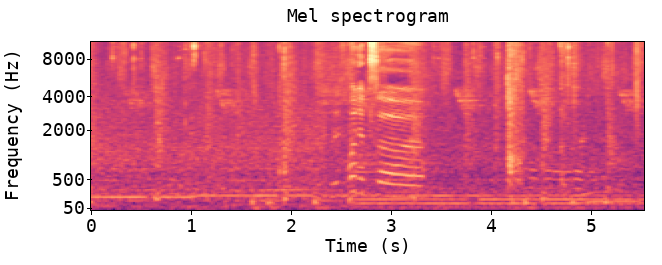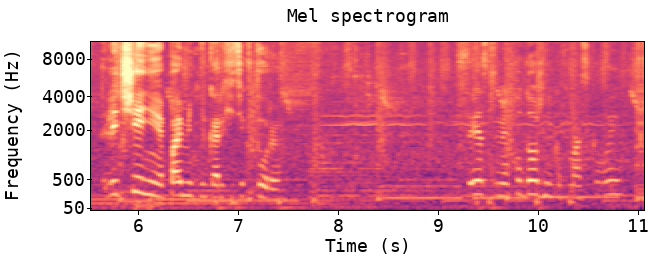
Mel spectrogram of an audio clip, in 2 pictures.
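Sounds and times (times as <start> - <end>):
footsteps on asphalt: 0.0 - 11.0.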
